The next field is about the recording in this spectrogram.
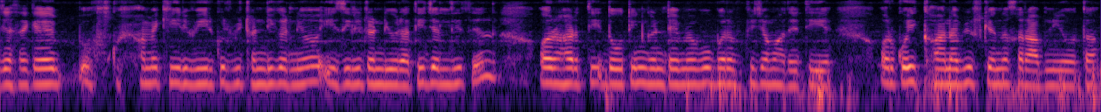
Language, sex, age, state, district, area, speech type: Urdu, female, 18-30, Delhi, Central Delhi, urban, spontaneous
